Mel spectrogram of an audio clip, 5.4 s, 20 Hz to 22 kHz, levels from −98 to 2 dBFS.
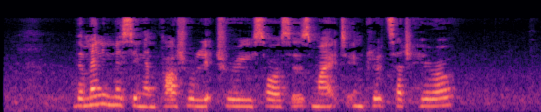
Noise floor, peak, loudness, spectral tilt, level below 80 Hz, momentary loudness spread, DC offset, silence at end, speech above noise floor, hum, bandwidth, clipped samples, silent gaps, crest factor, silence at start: -52 dBFS; -4 dBFS; -24 LUFS; -2 dB/octave; -66 dBFS; 5 LU; under 0.1%; 0.85 s; 29 dB; none; 12 kHz; under 0.1%; none; 20 dB; 0.15 s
